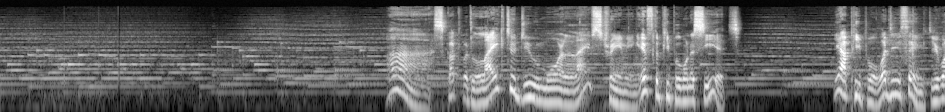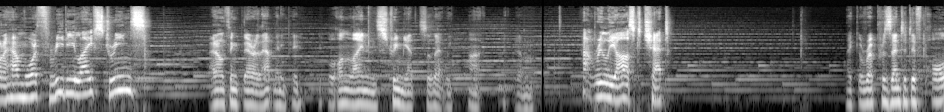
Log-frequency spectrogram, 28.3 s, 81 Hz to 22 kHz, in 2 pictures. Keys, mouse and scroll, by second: 5.1 ctrl+z, 9.7 ctrl+z, 13.5 ctrl+z, 15.0 click, 16.2 ctrl+z, 23.2 z, 23.8-26.0 drag, 26.0 ctrl+z, 27.0 click, 27.9 ctrl+z.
